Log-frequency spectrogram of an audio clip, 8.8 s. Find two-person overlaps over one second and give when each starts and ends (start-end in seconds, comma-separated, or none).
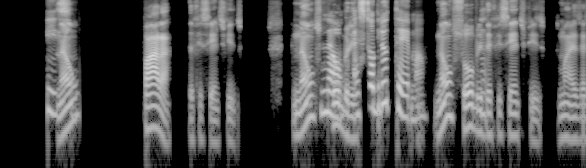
none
